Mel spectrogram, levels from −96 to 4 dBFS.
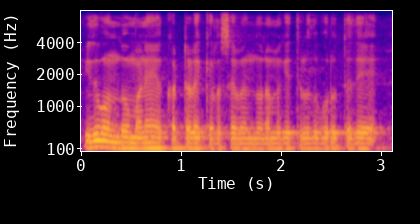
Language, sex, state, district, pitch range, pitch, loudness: Kannada, male, Karnataka, Koppal, 110-115 Hz, 110 Hz, -17 LUFS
